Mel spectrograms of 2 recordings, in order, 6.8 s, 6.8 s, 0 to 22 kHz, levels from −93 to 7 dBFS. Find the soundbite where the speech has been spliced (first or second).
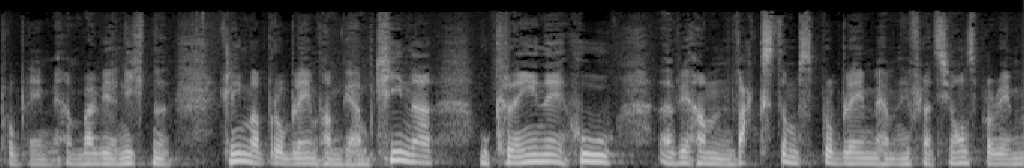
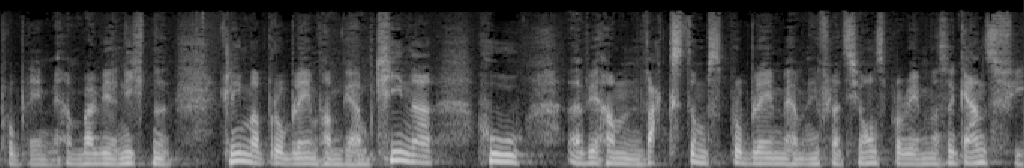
second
